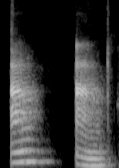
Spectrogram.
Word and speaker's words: un: This one is I and N, like in English, but we need to have our French classes on because we don't pronounce it as in. It is un.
